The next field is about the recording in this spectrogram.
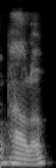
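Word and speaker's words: Paolo: Just based on what I've seen in the preseason, Paulo, is that how you pronounce his name? Yeah, Paulo.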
